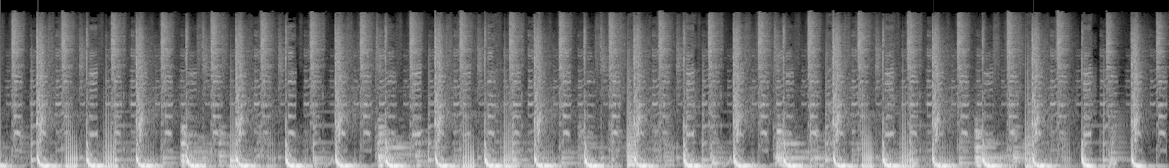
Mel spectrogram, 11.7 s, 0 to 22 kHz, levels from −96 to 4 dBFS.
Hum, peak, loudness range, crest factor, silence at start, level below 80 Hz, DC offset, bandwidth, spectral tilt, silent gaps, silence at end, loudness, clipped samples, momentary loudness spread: none; 0 dBFS; 0 LU; 10 dB; 0 s; -12 dBFS; under 0.1%; 16.5 kHz; -5 dB/octave; none; 0 s; -13 LUFS; under 0.1%; 3 LU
